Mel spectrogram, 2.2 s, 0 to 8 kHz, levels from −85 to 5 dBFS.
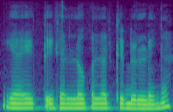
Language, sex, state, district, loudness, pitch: Hindi, male, Chandigarh, Chandigarh, -15 LUFS, 120 Hz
